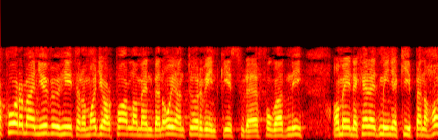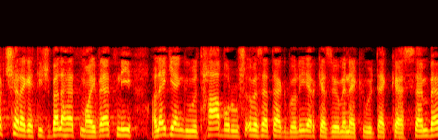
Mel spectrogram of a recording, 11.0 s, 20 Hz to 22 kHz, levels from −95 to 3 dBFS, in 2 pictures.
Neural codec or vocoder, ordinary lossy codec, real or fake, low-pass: codec, 16 kHz in and 24 kHz out, 1 kbps, XY-Tokenizer; none; fake; 5.4 kHz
